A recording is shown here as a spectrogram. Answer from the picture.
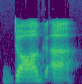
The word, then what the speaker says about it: Doga: D-O-G-A. Doga. – Doga. – Yep. – Never. Is it like yoga only with a D? – Yep.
